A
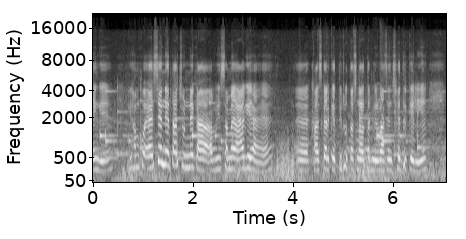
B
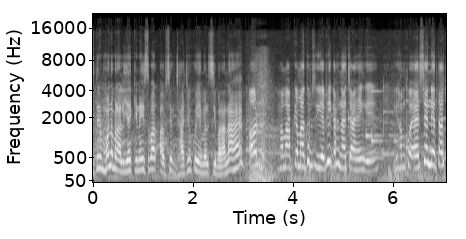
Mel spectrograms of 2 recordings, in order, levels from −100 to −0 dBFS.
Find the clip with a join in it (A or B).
B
